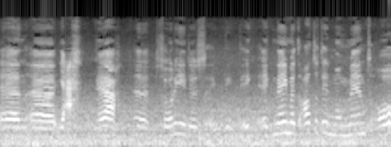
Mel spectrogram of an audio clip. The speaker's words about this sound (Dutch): En eh, sorry voor het achtergrondgeluid, want ik zit weer in de auto.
